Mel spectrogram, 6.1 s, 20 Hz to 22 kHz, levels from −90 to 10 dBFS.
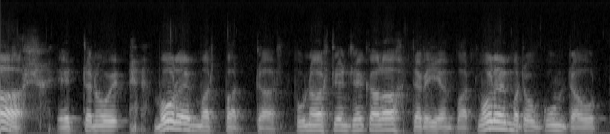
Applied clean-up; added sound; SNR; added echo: none; none; none; none.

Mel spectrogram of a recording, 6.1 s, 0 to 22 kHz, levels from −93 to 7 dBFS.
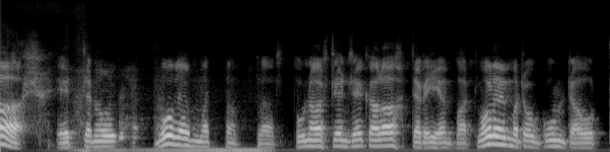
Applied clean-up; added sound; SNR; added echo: neural mask model DeepFilterNet 3.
